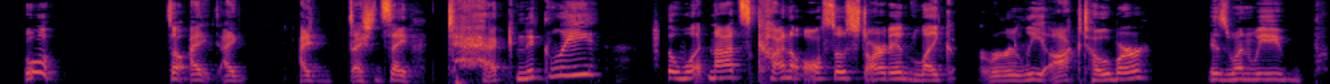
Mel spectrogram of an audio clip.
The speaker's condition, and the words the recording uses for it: Stuttering. Yeah, it's, it's, especially since I have a stutter when I I I talk.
